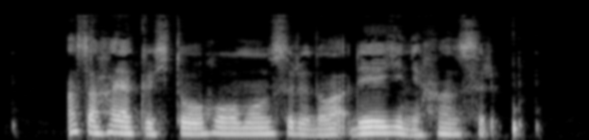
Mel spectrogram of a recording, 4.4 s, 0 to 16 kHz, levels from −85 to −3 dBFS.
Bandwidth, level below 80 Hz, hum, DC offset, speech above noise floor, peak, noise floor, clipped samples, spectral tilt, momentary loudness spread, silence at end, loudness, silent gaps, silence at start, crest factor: 11.5 kHz; -52 dBFS; none; under 0.1%; 33 dB; -6 dBFS; -55 dBFS; under 0.1%; -6.5 dB/octave; 10 LU; 0.5 s; -24 LUFS; none; 0.5 s; 18 dB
